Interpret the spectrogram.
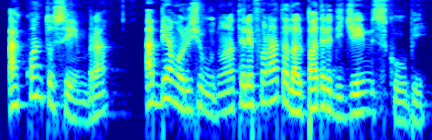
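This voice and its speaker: A man voicing a stern, formal male teacher who speaks in measured phrases. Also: fairly high pitch, very animated, voice pushed up.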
